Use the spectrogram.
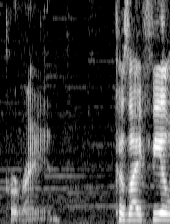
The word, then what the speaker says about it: Prahran: I also hate saying the name Paran. Because I feel like I'm saying it wrong even though I'm not. I'm saying it correctly. It is Paran. But it's like Prahran.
